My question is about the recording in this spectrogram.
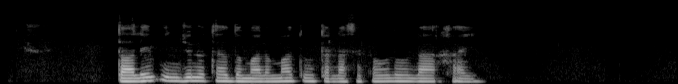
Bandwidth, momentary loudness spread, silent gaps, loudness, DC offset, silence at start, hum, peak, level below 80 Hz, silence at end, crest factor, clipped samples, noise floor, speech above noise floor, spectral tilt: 7.2 kHz; 9 LU; none; -25 LUFS; under 0.1%; 1.2 s; none; -4 dBFS; -72 dBFS; 1.95 s; 22 dB; under 0.1%; -68 dBFS; 44 dB; -8 dB/octave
